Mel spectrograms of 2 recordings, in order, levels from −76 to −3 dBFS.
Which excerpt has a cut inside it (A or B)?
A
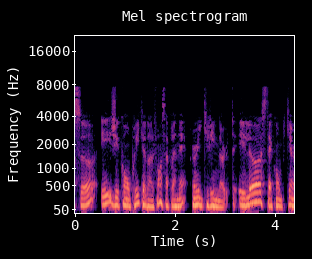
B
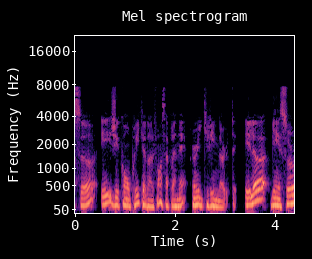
B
